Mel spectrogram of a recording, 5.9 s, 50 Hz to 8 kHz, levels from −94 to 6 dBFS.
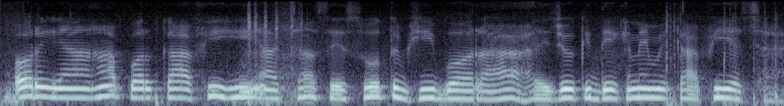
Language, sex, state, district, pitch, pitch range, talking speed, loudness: Hindi, female, Bihar, West Champaran, 205 Hz, 190-220 Hz, 195 wpm, -16 LUFS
